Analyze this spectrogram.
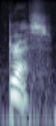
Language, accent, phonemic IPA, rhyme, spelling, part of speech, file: English, General American, /dɹɛs/, -ɛs, dress, verb / noun, En-us-dress.ogg
- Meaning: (verb) To put clothes (or, formerly, armour) on (oneself or someone, a doll, a mannequin, etc.); to clothe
